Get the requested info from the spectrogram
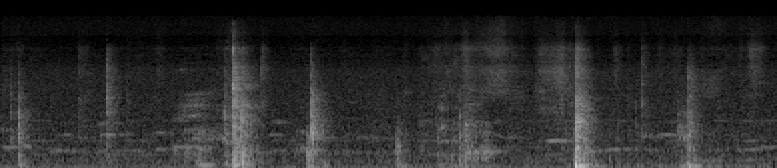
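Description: Black rubber pump cable and its bare copper conductors being handled and twisted together on a tabletop: scattered knocks and rubbing, the sharpest knock a little before six seconds in.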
